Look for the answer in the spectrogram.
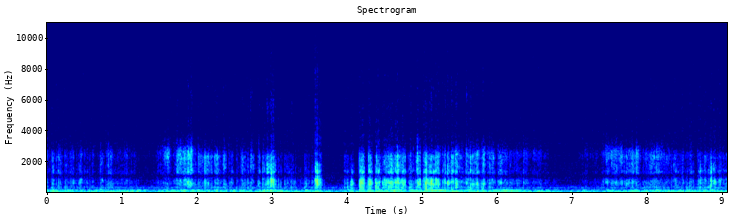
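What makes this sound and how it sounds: Short fingernails scratch the front cover of a small, solid hardcover book with a paper-wrapped board cover, held in the hand. The result is a quiet, steady, dry scratching patter with soft rustly texture centered around 580 Hz over a low background rumble. It has a few slightly sharper strokes near the middle, then eases briefly before resuming.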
